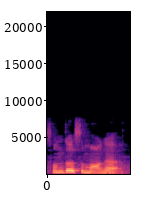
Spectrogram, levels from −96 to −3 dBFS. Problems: none marked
